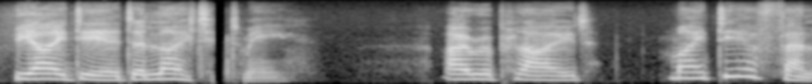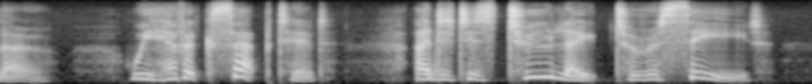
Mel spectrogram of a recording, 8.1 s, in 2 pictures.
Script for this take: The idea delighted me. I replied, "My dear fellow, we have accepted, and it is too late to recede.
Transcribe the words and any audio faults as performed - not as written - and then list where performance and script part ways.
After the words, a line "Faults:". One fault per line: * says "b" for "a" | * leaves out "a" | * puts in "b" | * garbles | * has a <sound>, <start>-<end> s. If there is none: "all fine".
The idea delighted me. I replied, "My dear fellow, we have accepted, and it is too late to recede.
Faults:
* has a dropout, 1.1-1.1 s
